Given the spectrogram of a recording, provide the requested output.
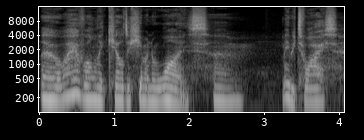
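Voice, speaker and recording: A voice actress playing a dominant, flirtatious noble vampire princess in a soft, slow ASMR roleplay, recorded close to the mic. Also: female voice, deep voice, steady tone, creaky, exaggerated voice. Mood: darkly confiding. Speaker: voice actor. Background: faint music.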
